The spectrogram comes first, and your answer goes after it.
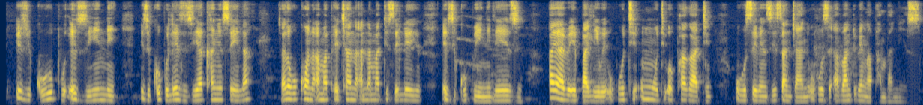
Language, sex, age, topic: North Ndebele, female, 25-35, health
